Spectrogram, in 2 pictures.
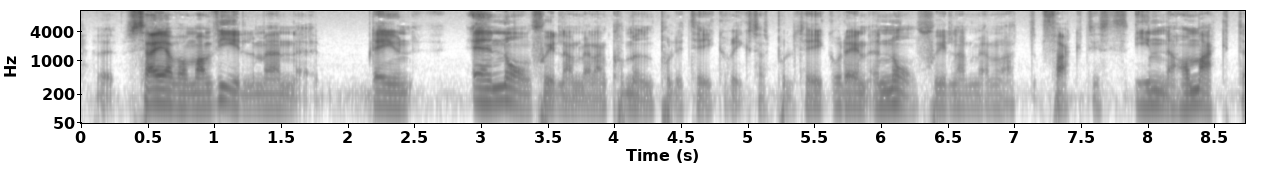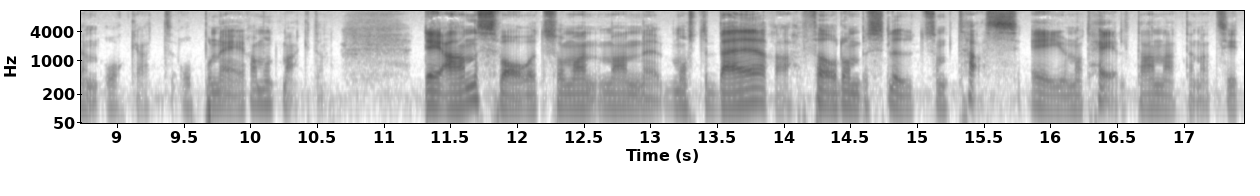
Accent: Skåne, Sweden; ödmjuk som skåning som man är

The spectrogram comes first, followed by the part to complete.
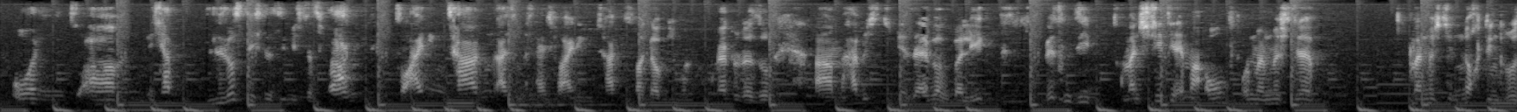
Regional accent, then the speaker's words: Munich, Bavaria, Germany; born there; now in Berlin, Germany; ich bin Wahlberliner, ähm, mhm. ich bin in München geboren, bin nach Berlin gezogen, ganz bewusst ich liebe die Techno-Szene in Berlin.

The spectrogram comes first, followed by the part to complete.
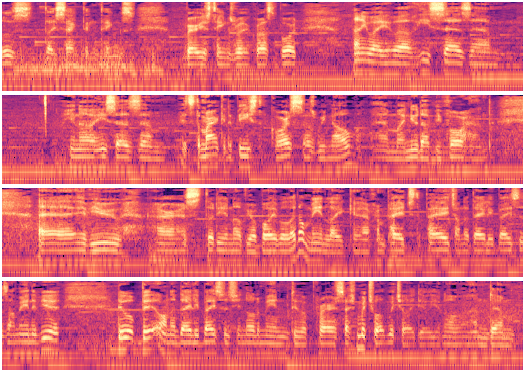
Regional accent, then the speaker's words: Ireland; I'm from Ireland

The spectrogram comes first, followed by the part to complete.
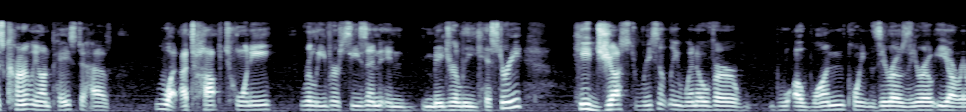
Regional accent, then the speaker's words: Seattle, Washington, United States; I grew up in Seattle watching Ken Griffey Jr. like hit home runs

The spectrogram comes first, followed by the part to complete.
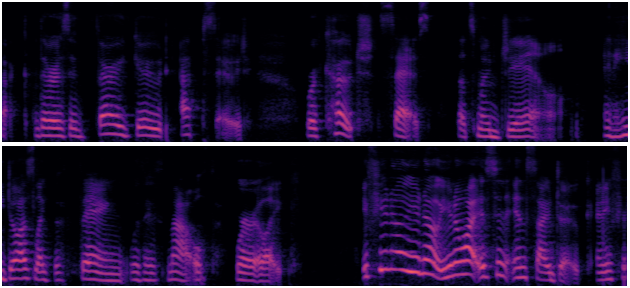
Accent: France; English is a second language; It's the French in me

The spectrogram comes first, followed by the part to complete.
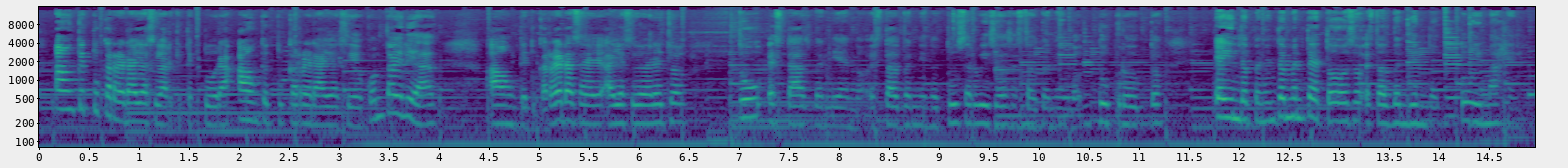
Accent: Chihuahua, Mexico; soy originaria de Chihuahua, Chihuahua

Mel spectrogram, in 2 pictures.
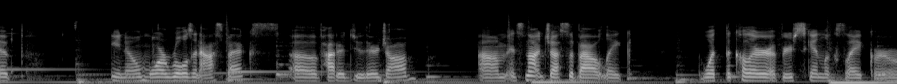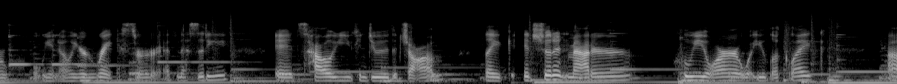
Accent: Hawaii, United States; now in Las Vegas, United States; I'm from Hawaii, where we're just a part of a melting pot of ethnic backgrounds

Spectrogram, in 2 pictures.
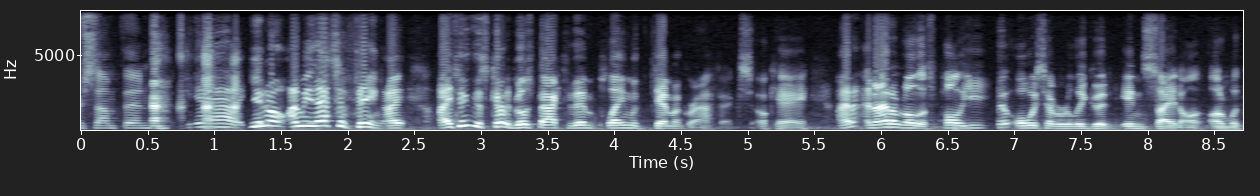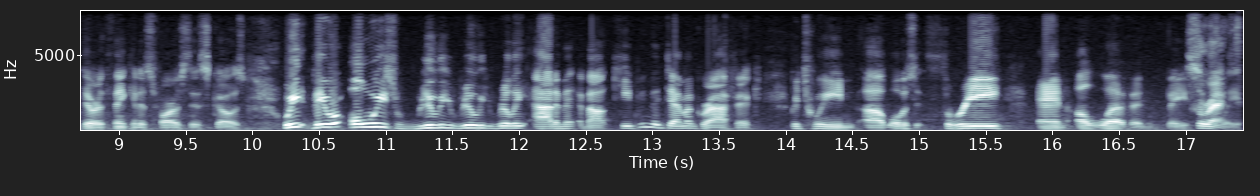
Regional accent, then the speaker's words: Los Angeles, California, United States; growing up in Los Angeles

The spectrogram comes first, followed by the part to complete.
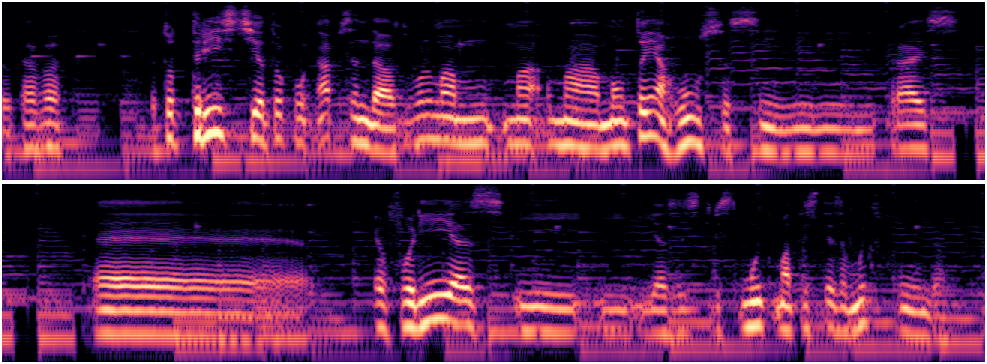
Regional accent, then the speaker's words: Santos, São Paulo, Brazil; moved away as an adult; now in Europe; na cidade de Santos, onde eu nasci

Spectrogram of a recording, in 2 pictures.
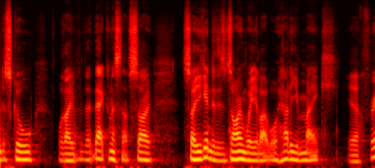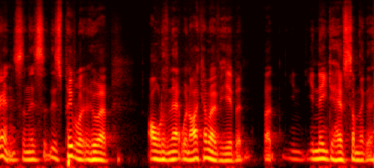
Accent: Australia; moved away; when I was younger, I moved over from Australia.

